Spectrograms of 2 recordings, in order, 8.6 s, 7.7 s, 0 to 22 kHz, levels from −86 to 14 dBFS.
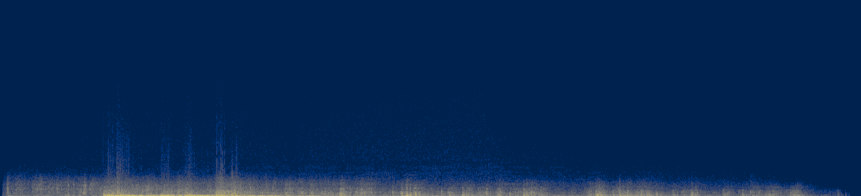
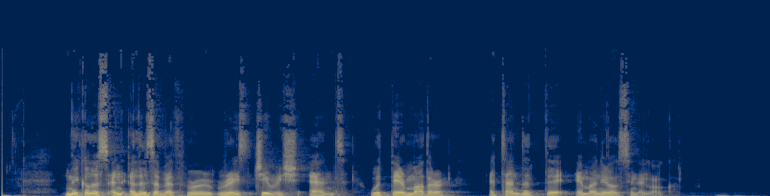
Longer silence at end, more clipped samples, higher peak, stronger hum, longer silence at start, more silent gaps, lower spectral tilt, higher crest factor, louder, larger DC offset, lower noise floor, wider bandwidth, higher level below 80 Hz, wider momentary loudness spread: first, 0.6 s vs 0.45 s; neither; about the same, -4 dBFS vs -2 dBFS; neither; about the same, 0.1 s vs 0 s; neither; first, -12 dB/octave vs -6 dB/octave; about the same, 14 dB vs 16 dB; second, -19 LUFS vs -16 LUFS; neither; first, -57 dBFS vs -42 dBFS; second, 2.3 kHz vs 15.5 kHz; first, -22 dBFS vs -42 dBFS; first, 25 LU vs 15 LU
